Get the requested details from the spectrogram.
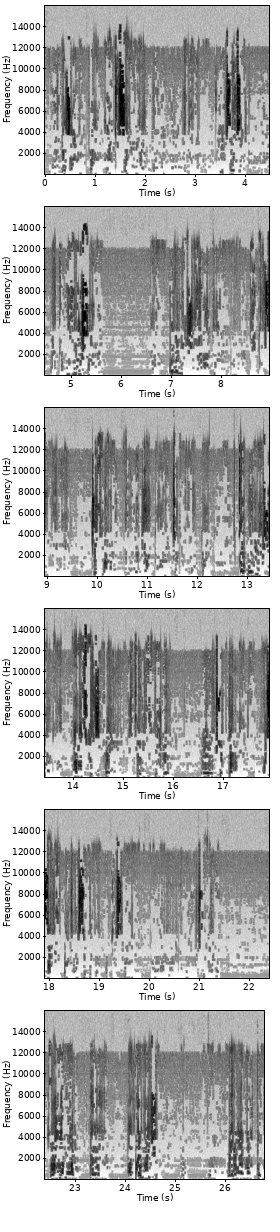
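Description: An elderly man speaks steadily and with animation through a microphone, close by.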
